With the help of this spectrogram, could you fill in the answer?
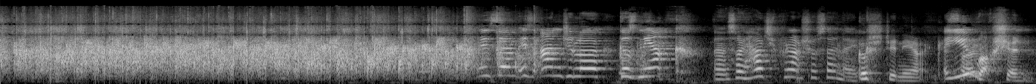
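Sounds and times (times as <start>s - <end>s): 
audience applause at a live panel show: 0.0s - 5.6s
speech: 5.6s - 10.3s.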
